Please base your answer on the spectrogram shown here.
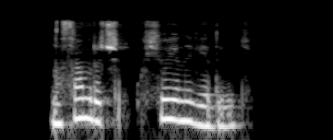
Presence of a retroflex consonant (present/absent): present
